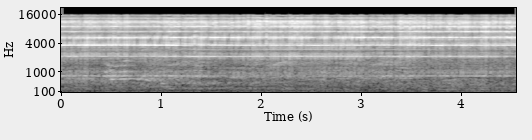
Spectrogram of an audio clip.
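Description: Building fire alarm sounding during an evacuation drill: a loud, steady, high-pitched electronic tone with several overtones, unbroken throughout.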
